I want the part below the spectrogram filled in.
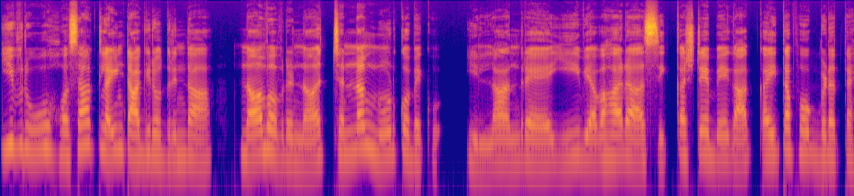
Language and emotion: Kannada, fearful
